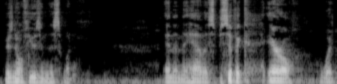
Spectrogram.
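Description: A man's voice: low voice, moderate pace, dark tone, slightly rough. A man working as a mechanic, explaining a repair step by step in a plain, matter-of-fact way from his garage workshop. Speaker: snowmobile mechanic. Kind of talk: hands-on repair tutorial.

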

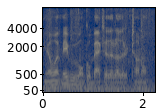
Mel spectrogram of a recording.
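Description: A man's voice: rumbling low, little pitch movement, fast, noisy background. A man hosting a let's play with lightly role-played commentary, murmuring asides and breaking into exclamations. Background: game music.

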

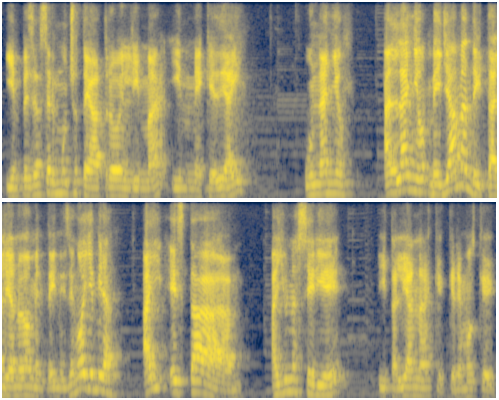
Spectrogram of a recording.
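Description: A man, an actor recounting his career in an interview over a video call from a bright living room. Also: mid-range voice. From Peru. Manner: animated, gestures while recounting, restarts phrases. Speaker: guest actor. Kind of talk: storytelling interview answer. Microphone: laptop webcam on video call.

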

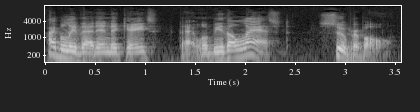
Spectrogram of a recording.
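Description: An older man delivering an earnest religious monologue to camera in a deliberate, emphatic, didactic way. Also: mid-range voice, animated, fairly bright tone. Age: older, 60s-70s. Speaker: video preacher, host of a prophecy program.

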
